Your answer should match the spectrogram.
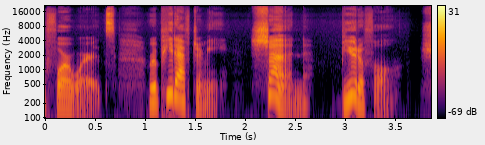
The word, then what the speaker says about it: schön: Shun.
